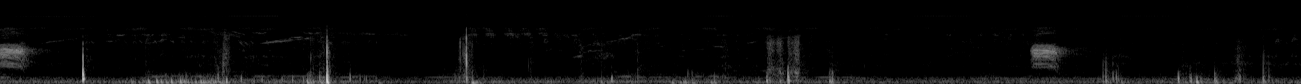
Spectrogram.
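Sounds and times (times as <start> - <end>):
harsh bird call: 0.0 - 0.7.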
